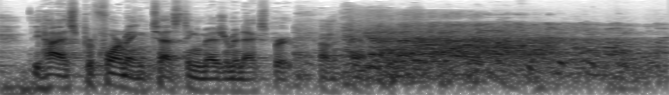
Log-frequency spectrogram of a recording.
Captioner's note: laughing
